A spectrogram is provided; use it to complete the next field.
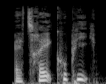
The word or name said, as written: A3-kopi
